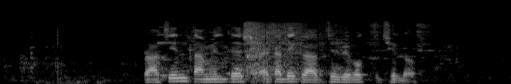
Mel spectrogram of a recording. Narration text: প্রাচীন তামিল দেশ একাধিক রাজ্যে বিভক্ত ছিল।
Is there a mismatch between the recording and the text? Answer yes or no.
no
